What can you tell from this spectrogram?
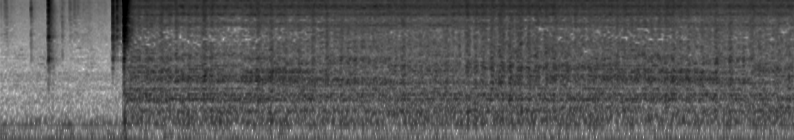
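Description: A small handheld gas torch: a couple of faint clicks, then a sharp igniter click about two seconds in, after which the flame burns with a steady hiss.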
